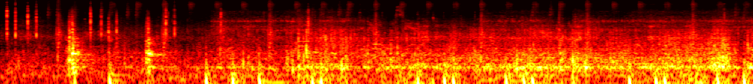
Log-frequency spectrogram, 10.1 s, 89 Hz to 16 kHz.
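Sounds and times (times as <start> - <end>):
background music: 0.0 - 10.0
bike tyres on dirt trail: 0.6 - 10.0.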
